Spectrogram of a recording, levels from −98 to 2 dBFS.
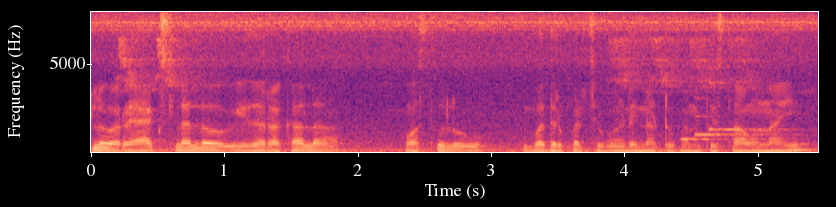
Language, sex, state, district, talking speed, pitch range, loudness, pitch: Telugu, male, Telangana, Mahabubabad, 100 wpm, 115-130 Hz, -16 LUFS, 120 Hz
